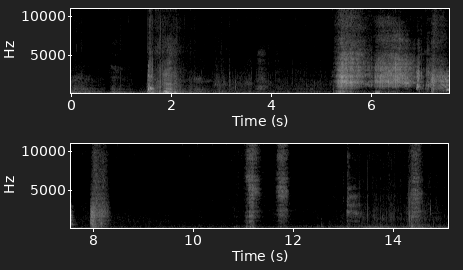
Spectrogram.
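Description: A run of about eight short, muffled, hissing bursts in quick succession; a sneezing fit.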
